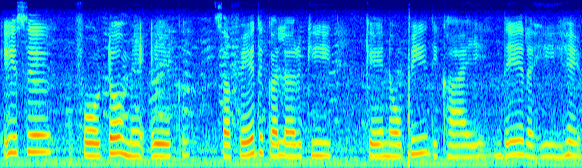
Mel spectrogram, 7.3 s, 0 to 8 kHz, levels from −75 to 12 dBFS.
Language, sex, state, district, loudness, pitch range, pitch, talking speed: Hindi, female, Madhya Pradesh, Dhar, -16 LUFS, 215-255 Hz, 225 Hz, 100 wpm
